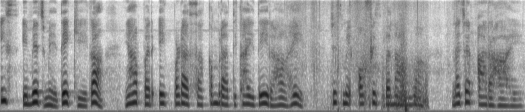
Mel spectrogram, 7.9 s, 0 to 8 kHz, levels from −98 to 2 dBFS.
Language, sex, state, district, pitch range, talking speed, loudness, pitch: Hindi, female, Rajasthan, Jaipur, 205-245 Hz, 165 wpm, -19 LUFS, 225 Hz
